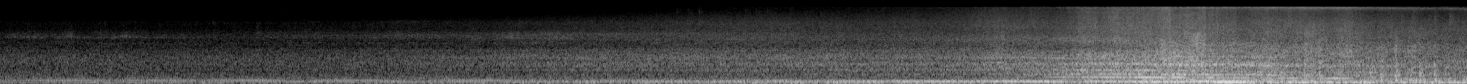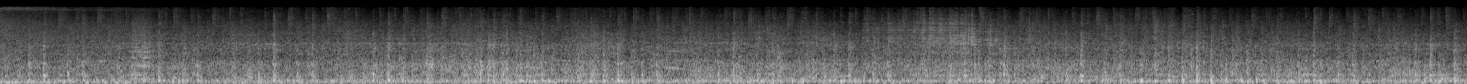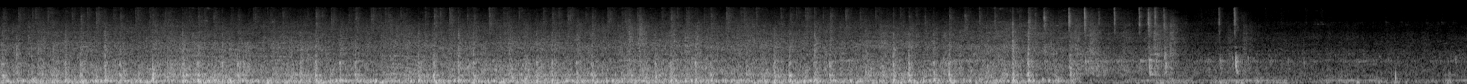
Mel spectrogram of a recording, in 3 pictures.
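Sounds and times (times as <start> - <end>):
trains rolling roar: 0.0 - 44.0
wheels clattering over rails: 12.4 - 42.0.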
